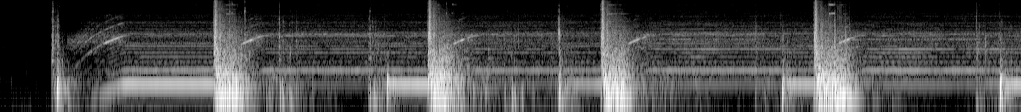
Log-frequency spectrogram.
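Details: DeWalt cordless flywheel framing nailer at max depth, single-shot mode: motor spins up with rising whine, then a sharp thunk every two seconds per nail; four clean shots, working normally.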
